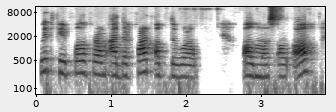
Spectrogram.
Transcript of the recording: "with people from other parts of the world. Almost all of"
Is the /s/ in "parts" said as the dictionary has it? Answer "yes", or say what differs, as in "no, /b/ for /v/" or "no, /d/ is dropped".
no, /s/ is dropped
